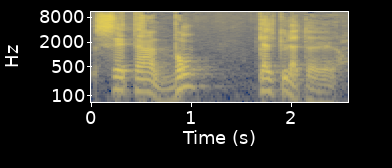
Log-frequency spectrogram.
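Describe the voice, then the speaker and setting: A man's voice: mid-range voice, wildly swooping pitch, takes it slowly, darkish tone, breathy edge, full character voice. An actor playing a shrewd, insistent detective in a French radio mystery in 1950s style, explaining his theory with emphatic deliberation. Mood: methodical, grim.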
